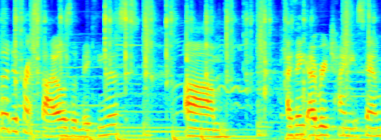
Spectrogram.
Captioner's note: chopsticks clicking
